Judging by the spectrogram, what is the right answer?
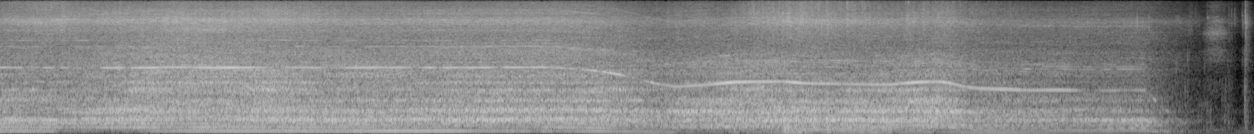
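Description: Oreck upright vacuum cleaner running with a steady high motor whine. About halfway through the pitch drops and settles lower, and near the end the motor is switched off and winds down.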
